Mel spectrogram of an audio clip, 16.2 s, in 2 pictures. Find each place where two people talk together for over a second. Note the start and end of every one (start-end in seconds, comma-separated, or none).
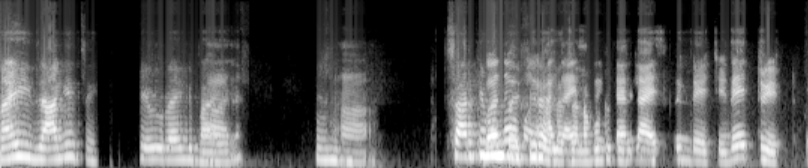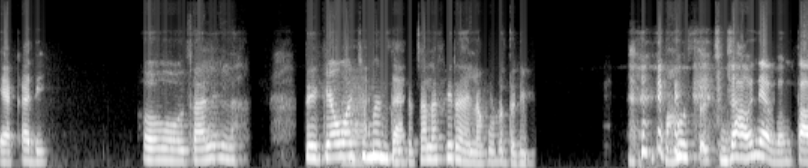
4.8-6.3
